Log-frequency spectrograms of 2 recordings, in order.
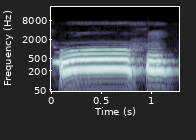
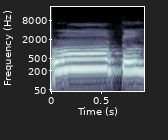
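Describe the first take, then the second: First: The consonant is pronounced as an f sound. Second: The consonant is pronounced as a p sound. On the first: The speaker calls it right. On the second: The speaker calls it wrong.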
